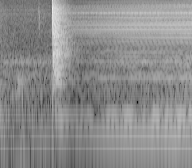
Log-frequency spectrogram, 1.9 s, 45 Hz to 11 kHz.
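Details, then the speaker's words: US Wahl clipper run at 60 Hz through a frequency converter instead of a 50 Hz 240-to-110 transformer: switch-on click, then smooth steady buzz with no banging, normal operation. "it operates normally. And the reason it's operating normally is because at 60 Hz it's a faster movement."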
